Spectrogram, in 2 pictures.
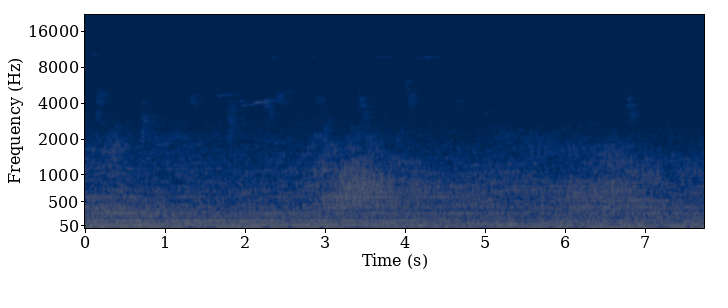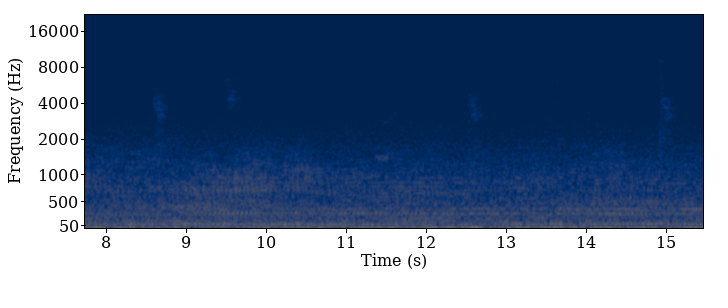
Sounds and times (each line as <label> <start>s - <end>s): Planes 0.0s - 15.4s
birds 14.8s - 15.3s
